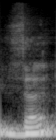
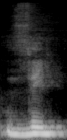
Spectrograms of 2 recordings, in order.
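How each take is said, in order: First: The vowel is a short, weak 'uh' sound. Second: The vowel is a long 'ee' sound. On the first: This is the form used before a consonant. "Au lieu de se prononcer the" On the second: This is the form used before a vowel. "il se prononcera the, ce qui permet également de faire une sorte de liaison"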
